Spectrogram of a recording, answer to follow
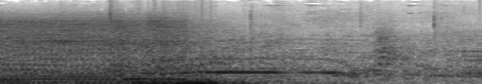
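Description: Live metal band breaking into a loud burst of distorted electric guitars and drums that rings out and fades after about a second and a half, with one held guitar note in the middle.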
